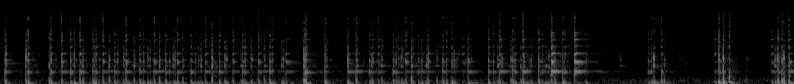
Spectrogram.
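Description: A large, empty, hollow cardboard Laphroaig whisky gift tube lying on its side is tapped rapidly with the fingertips of both hands along its body. The result is a dense run of dull, hollow knocks with a woody, boxy tone around 617 Hz and very short ring. The tapping eases into a quieter patch near the end before a few louder taps return.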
